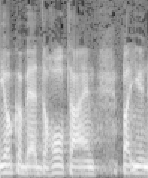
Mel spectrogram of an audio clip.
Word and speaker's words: Jochebed: Today, we're on a woman by the name of Jochebed, and I should say her name starts with a J. But in Dutch, they pronounce the J with a Y, and I simply cannot get that out of my head. So you can all think of J if you want.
